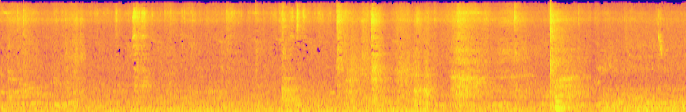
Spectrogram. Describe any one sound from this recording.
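Footsteps climb stairs.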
